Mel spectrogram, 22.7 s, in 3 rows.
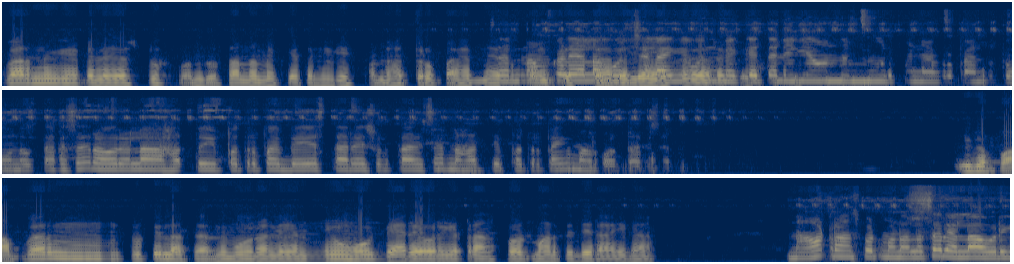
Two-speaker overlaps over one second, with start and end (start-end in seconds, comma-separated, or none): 3.7-5.6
